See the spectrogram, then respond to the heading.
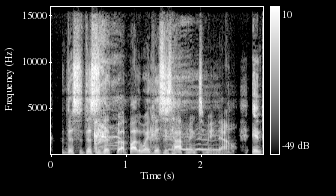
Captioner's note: laughs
